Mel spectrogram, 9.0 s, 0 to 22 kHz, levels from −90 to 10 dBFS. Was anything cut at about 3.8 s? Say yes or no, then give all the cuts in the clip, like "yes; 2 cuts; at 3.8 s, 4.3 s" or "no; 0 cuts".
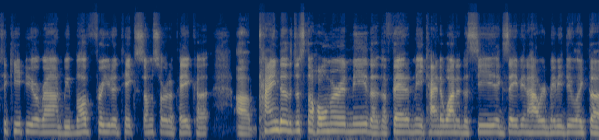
yes; 1 cut; at 3.8 s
